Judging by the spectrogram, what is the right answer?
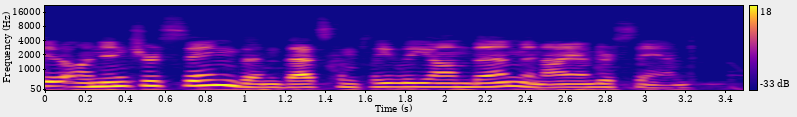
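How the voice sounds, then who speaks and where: Music plays in the background. The speech moves at a very fast pace. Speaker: streamer. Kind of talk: casual chat.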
